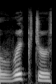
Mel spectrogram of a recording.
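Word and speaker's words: Richter: can say with numbers it's called the uh RoR scale a scientist whose last name was RoR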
